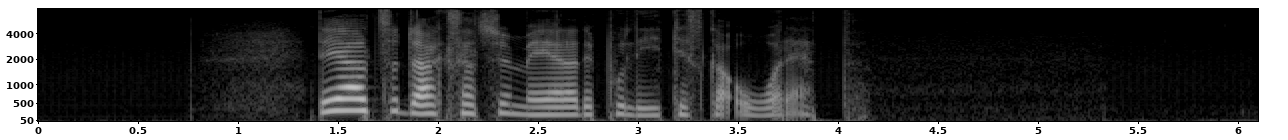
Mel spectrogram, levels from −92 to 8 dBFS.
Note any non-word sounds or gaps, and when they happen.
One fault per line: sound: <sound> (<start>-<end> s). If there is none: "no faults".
no faults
